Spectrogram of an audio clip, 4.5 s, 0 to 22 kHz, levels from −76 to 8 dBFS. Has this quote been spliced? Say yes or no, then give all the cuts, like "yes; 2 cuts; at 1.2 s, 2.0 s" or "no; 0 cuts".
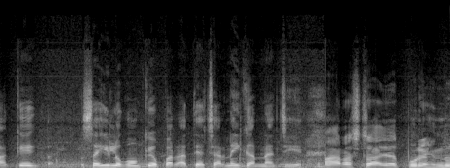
yes; 1 cut; at 3.2 s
